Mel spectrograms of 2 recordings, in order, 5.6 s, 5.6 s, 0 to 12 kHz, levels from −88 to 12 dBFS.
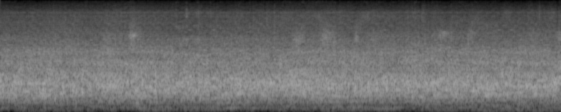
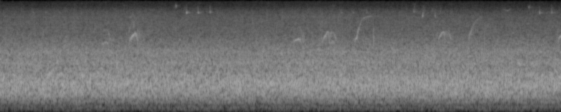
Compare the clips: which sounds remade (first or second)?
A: first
